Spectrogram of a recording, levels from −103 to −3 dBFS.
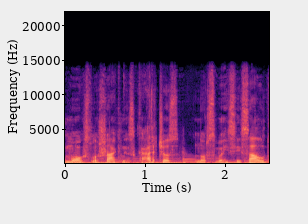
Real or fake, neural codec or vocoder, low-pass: fake; vocoder, 44.1 kHz, 128 mel bands, Pupu-Vocoder; 14.4 kHz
